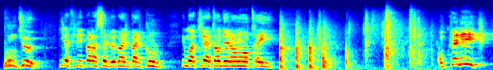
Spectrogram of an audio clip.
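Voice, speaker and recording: An actor playing a frantic, exasperated pursuer in a 1960s French radio crime serial. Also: male voice, very high voice, normal speed. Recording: echoey, noisy old radio recording.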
